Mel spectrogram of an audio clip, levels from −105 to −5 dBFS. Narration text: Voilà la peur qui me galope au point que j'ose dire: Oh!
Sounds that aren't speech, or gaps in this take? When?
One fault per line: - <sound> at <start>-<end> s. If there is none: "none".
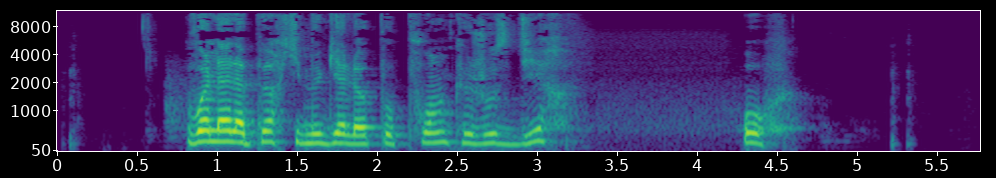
none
